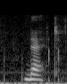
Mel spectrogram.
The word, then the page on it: net: English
